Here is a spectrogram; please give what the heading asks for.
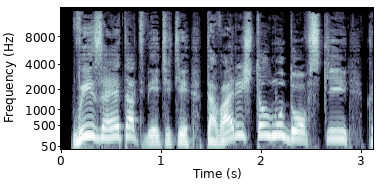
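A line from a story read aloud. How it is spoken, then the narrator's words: Shouted. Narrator (Russian): крикнул длиннополый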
